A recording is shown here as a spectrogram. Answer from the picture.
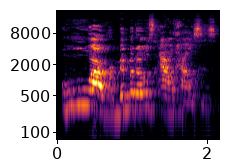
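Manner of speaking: delighted recall. Acted. Dad delighted at old memory.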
